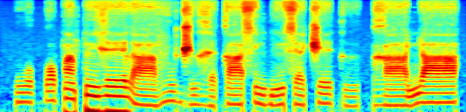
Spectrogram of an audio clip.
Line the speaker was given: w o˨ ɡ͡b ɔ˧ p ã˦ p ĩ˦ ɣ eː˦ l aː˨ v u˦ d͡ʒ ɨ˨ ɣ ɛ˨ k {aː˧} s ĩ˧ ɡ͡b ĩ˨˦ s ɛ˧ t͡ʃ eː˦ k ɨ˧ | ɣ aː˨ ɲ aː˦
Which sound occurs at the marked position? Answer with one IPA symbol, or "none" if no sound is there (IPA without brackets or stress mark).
aː˧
